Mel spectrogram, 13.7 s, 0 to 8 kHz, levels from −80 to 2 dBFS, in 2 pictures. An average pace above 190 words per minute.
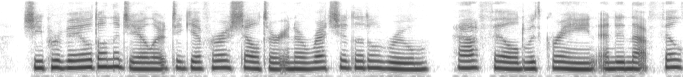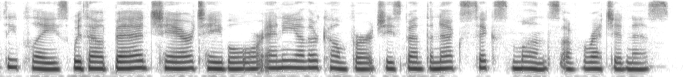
No: average, 175 wpm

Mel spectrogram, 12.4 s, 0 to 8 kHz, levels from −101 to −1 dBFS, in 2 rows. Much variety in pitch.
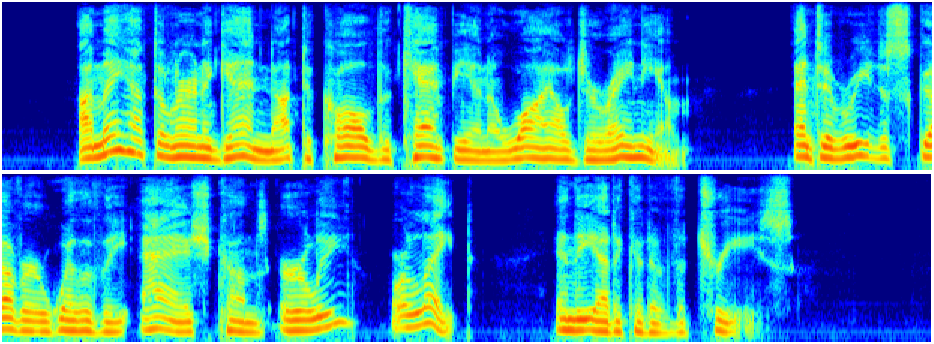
No: average, 3.5 semitones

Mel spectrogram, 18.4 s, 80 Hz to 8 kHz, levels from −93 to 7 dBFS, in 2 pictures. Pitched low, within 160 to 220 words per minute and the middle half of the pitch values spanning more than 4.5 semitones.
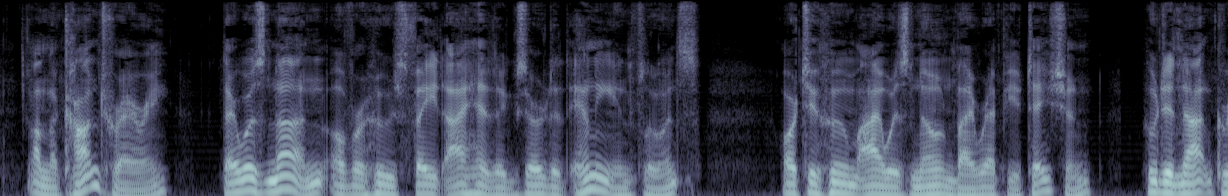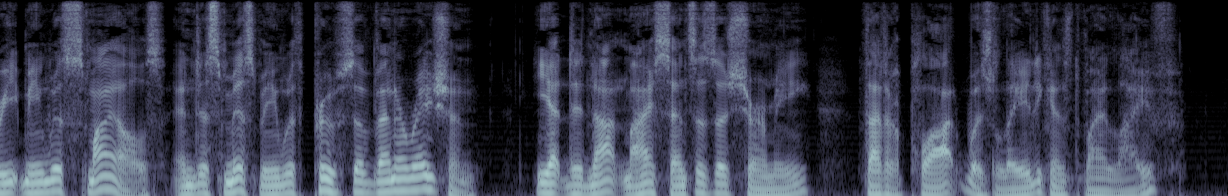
Yes: very low, 95 Hz; average, 170 wpm; average, 5.0 semitones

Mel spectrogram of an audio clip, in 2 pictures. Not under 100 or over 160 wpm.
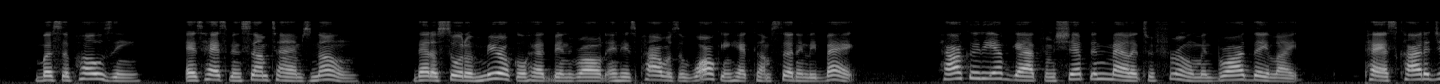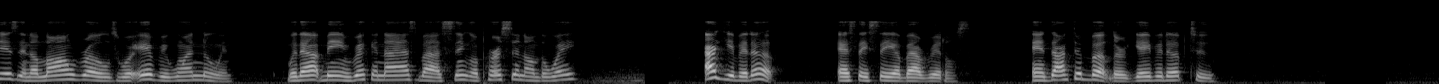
Yes: average, 150 wpm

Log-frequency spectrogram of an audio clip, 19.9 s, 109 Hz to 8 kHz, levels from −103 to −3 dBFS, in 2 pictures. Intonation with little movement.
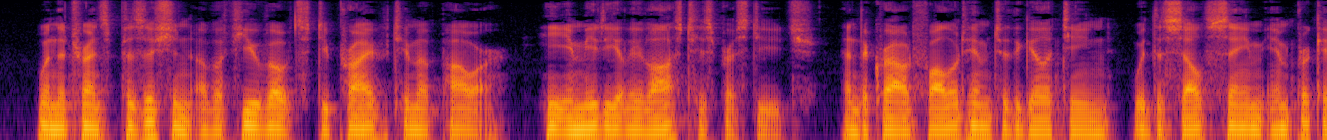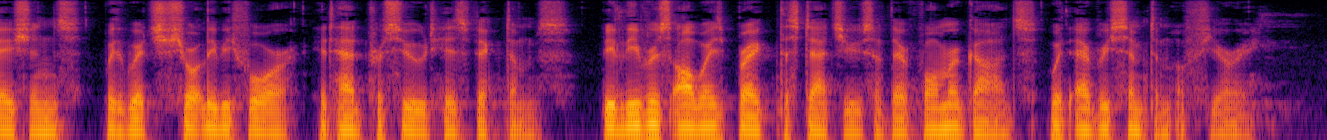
Yes: narrow, 2.3 semitones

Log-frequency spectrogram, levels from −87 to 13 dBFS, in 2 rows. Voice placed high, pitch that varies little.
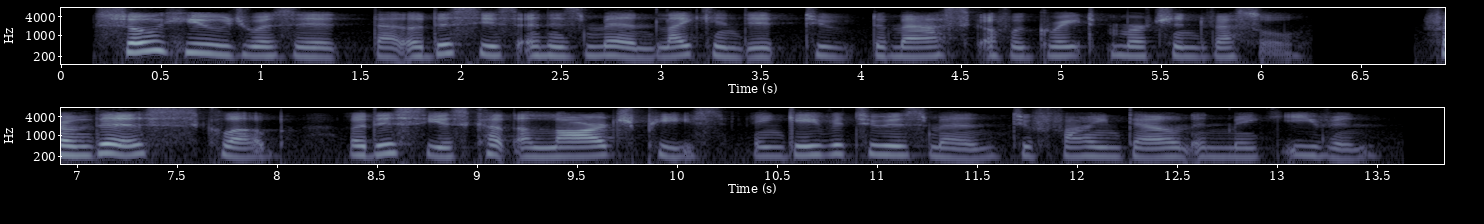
Yes: high, 205 Hz; narrow, 2.0 semitones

